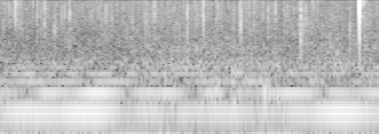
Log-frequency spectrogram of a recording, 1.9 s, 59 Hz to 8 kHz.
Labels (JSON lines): {"label": "biophony, midshipman", "recorder": "SoundTrap 500"}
